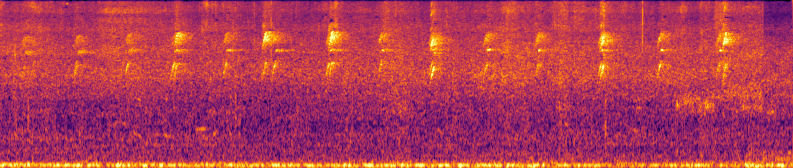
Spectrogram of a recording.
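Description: Small birds chirping, short high notes repeating every half-second to a second, over a steady low rumble.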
